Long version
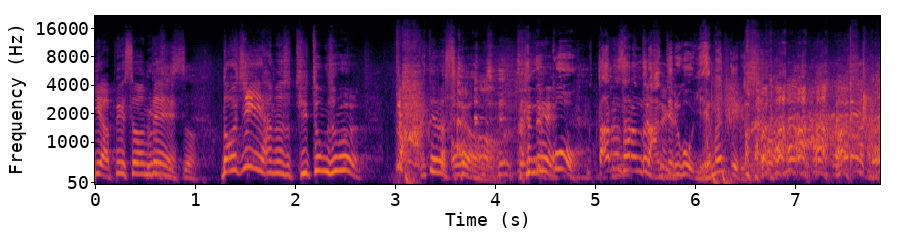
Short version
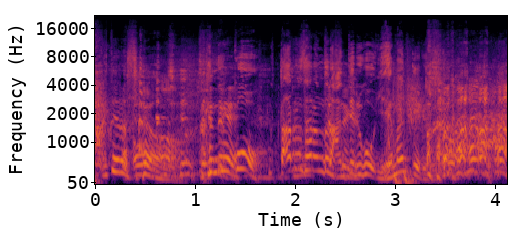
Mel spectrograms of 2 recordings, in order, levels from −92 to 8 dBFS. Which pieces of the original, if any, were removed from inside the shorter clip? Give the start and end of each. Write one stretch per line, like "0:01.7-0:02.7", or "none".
none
